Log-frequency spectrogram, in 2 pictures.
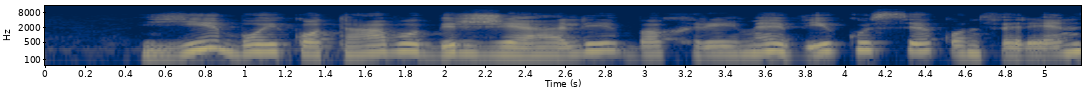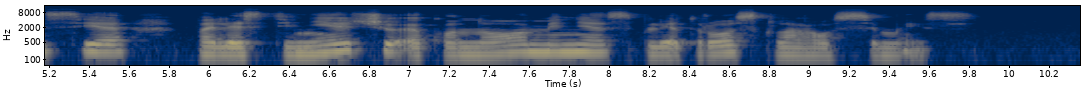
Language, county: Lithuanian, Panevėžys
